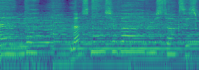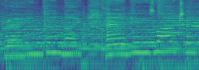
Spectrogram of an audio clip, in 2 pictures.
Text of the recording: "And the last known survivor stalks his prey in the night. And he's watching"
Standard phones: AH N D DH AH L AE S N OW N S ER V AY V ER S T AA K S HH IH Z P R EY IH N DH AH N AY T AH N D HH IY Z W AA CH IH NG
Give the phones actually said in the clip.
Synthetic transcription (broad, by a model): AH N DH AH L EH S N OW S ER V AY V ER S T AA K S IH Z P R EY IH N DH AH N AY T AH N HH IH Z W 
